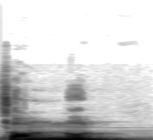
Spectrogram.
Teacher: চন্দন বানানে যে পূর্ব ব্যঞ্জন দন্তন্য তার প্রভাবে পরের ব্যঞ্জন দ দন্তন্যতে রূপান্তরিত হয়ে যাচ্ছে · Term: প্রগত সমীভবন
